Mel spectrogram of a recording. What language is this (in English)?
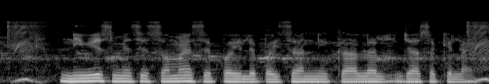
Bhojpuri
